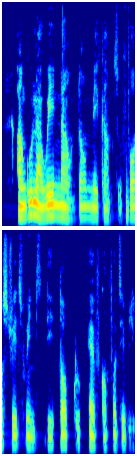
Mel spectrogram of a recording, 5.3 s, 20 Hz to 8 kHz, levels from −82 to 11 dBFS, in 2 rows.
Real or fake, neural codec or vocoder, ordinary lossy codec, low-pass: real; none; none; none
